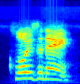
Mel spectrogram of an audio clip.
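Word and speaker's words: cloisonné: So this is and help me pronounce this, Cloisonne. Cloisonne.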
